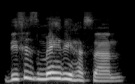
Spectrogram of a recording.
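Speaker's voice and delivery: slow, with a swell on "Mehedi"; presentation self-introduction. Shown as a demonstration. Teacher models introducing himself to an audience, stressing "Mehedi". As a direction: stretch "Mehedi" as the key word. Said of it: "আমি আমার নাম বলবো".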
